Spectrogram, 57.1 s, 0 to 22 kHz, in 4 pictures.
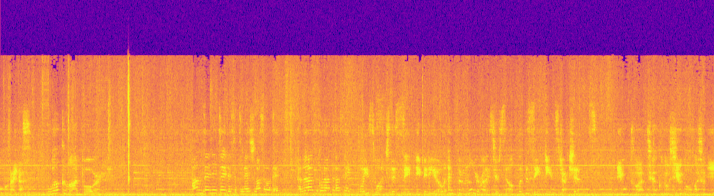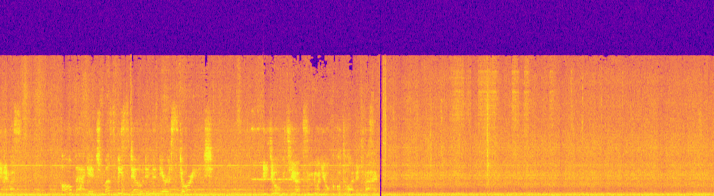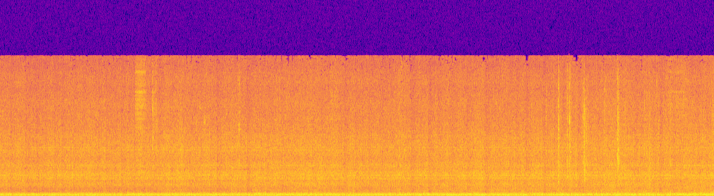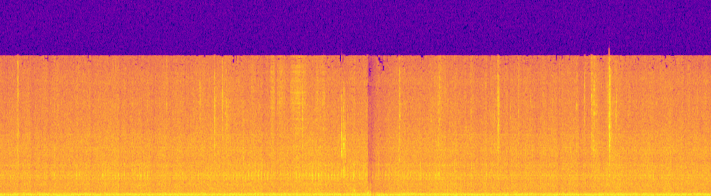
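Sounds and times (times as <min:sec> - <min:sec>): airplane cabin rumble while taxiing: 0:00.0 - 0:57.0.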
